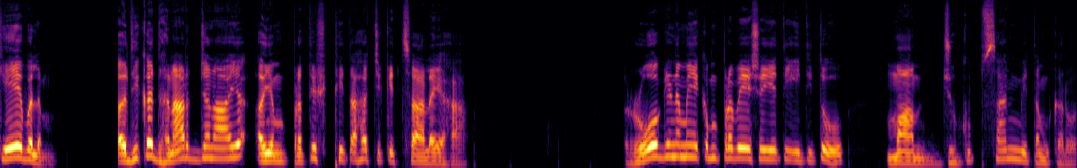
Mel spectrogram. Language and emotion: Sanskrit, disgusted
